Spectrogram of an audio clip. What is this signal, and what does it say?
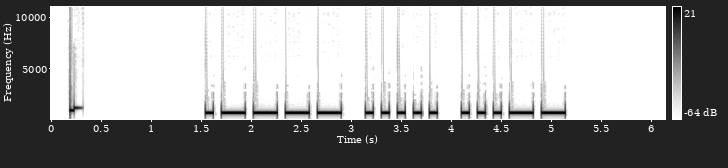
Morse code, heard as a keyed tone, about 15 wpm, 700 Hz. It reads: 153
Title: Numbers - 3-Digit 15wpm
